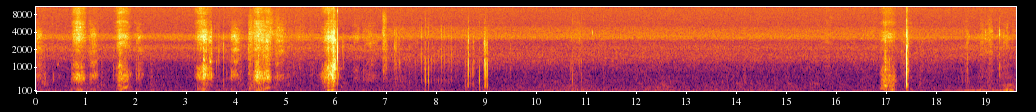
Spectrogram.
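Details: A dog recovering from an operation, wearing a post-surgical t-shirt, gives a series of short, harsh, breathy coughing bursts, then a pause and a final cough; the owner calls it his longest coughing fit ever.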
